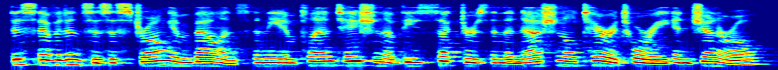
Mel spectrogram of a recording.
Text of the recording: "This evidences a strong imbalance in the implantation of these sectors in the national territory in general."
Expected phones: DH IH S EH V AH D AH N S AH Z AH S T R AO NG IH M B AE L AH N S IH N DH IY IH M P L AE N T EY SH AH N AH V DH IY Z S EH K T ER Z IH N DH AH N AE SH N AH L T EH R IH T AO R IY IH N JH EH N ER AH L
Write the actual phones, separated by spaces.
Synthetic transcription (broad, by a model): DH IH S EH V AH D AH N S AH Z AH S T R AO NG IH M B AE L AH N S IH N DH IY IH M P L AE N T EY SH AH N AH V DH IY Z S EH K T ER Z IH N DH AH N AE SH N L T EH R IH T AO R IY IH N JH EH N ER L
